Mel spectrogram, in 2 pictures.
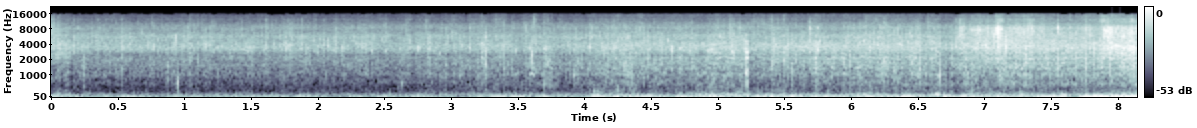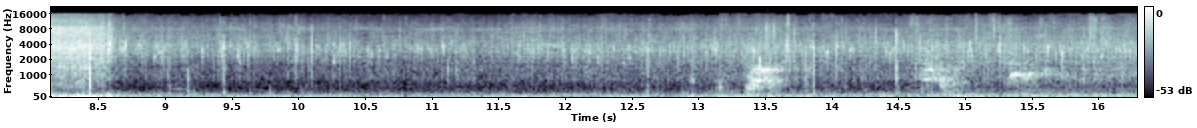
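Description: Shrimp frying in a wide black steel pan over an open wood fire: a steady sizzle that grows louder through the first half, then drops suddenly to a quieter hiss with scattered crackles.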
